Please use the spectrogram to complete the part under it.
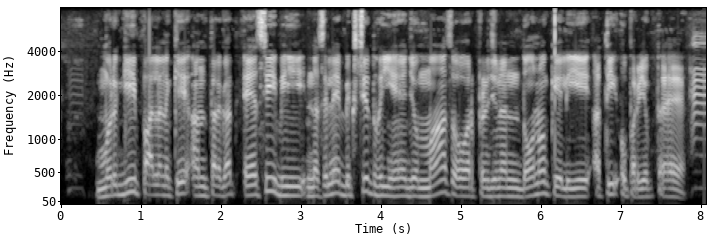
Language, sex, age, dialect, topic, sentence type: Hindi, male, 25-30, Kanauji Braj Bhasha, agriculture, statement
